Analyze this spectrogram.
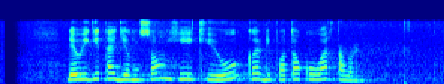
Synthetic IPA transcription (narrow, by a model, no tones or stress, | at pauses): dɛwiɡit̪ad͡ʒɨŋsɔŋhikʰiukɨrdipɔt̪ɔkuwart̪awan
